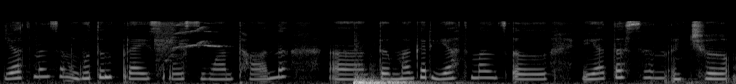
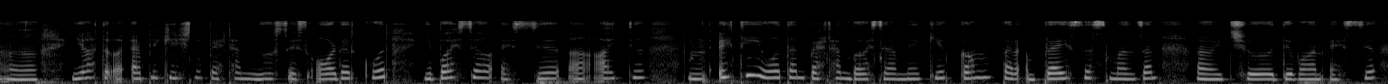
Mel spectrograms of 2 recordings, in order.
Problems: constant background noise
